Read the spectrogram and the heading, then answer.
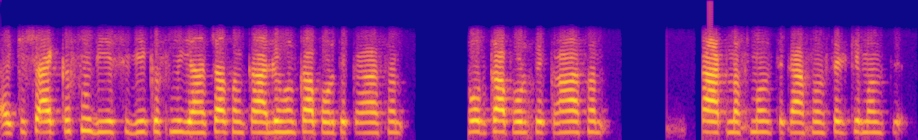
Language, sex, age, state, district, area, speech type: Kashmiri, female, 18-30, Jammu and Kashmir, Anantnag, rural, conversation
